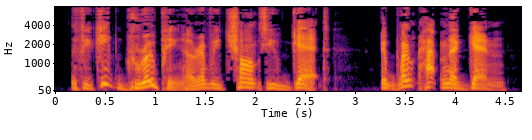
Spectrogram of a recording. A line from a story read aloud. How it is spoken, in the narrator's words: said Harry harshly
